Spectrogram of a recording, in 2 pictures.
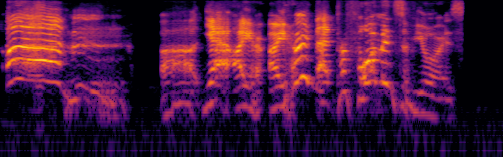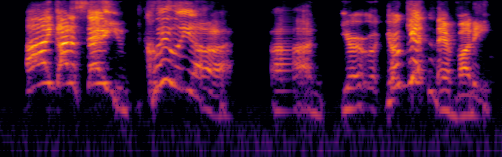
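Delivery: high, chirpy little kobold with a backhanded compliment; squeaky kobold Bug. Acted. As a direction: jump the pitch way up, cheeky and friendly. GM keeps voicing Bug.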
